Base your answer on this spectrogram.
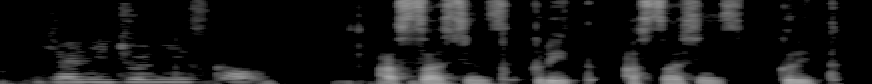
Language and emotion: Russian, neutral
